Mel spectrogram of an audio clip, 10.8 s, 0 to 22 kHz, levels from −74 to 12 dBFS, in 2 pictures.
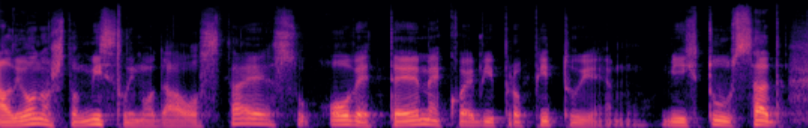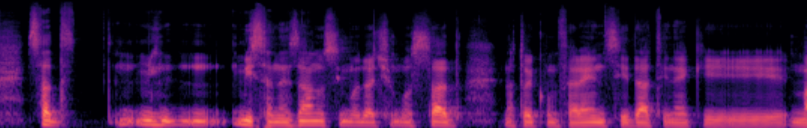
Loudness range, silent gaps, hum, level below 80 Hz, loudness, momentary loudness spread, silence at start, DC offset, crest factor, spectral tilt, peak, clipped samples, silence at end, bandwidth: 2 LU; none; none; -48 dBFS; -20 LUFS; 10 LU; 0 s; under 0.1%; 18 dB; -5 dB/octave; 0 dBFS; under 0.1%; 0 s; 18.5 kHz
